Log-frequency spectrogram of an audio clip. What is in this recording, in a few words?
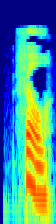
"Fill", English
